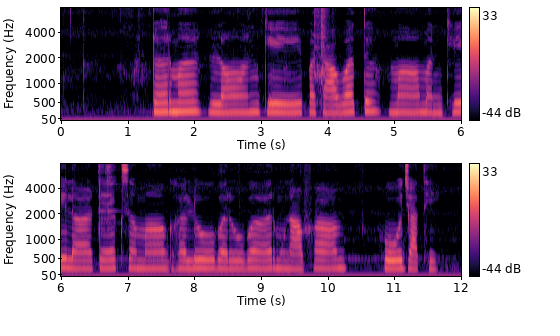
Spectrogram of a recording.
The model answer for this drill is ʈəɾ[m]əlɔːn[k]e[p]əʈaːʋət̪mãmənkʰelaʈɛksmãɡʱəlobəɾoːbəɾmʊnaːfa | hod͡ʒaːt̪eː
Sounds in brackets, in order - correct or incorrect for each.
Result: correct, correct, correct

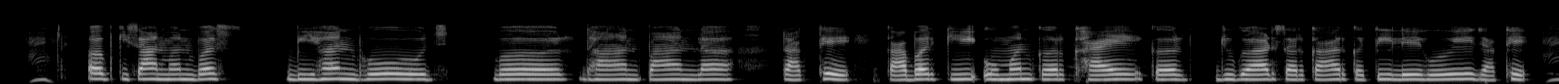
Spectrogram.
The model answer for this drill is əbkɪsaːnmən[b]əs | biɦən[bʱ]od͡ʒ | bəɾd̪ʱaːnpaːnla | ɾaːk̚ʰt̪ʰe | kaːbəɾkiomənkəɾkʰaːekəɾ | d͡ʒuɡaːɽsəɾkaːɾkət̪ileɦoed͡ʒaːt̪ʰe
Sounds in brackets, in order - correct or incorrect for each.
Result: correct, correct

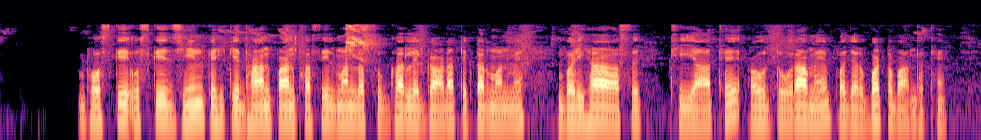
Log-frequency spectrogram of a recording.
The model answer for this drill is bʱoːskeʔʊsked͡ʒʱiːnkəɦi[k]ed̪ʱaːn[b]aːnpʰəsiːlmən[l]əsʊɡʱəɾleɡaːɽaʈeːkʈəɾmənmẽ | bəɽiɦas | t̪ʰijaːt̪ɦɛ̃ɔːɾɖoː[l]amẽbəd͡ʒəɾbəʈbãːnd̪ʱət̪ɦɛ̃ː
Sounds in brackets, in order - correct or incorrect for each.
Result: correct, incorrect: p, correct, incorrect: ɾ

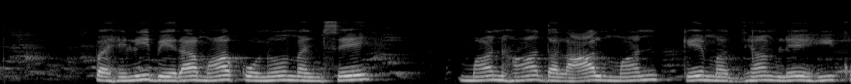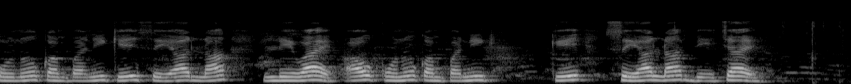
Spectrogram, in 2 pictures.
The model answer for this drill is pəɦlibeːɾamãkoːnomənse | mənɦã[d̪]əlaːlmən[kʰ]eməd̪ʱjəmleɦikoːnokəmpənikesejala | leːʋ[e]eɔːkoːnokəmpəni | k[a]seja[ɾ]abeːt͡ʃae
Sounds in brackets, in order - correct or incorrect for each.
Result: correct, incorrect: k, incorrect: a, incorrect: e, incorrect: l

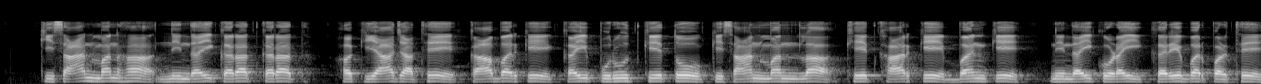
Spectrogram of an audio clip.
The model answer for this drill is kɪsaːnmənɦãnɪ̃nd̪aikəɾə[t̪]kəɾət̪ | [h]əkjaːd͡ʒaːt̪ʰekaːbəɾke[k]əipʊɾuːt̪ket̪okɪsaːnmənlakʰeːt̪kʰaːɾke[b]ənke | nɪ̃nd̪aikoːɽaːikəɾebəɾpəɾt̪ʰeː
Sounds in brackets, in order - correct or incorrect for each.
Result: correct, correct, correct, correct

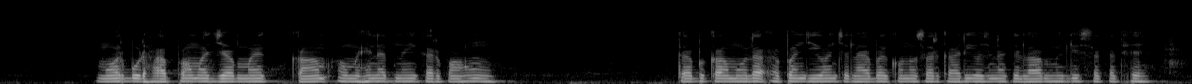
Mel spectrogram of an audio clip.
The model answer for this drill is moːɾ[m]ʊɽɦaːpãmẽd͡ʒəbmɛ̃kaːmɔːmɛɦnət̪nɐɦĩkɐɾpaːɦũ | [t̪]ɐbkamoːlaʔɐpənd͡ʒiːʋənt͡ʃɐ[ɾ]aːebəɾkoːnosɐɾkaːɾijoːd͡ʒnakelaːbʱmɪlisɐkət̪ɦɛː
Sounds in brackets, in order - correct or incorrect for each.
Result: incorrect: b, correct, incorrect: l

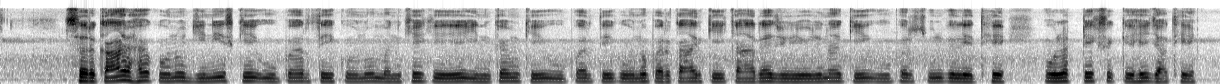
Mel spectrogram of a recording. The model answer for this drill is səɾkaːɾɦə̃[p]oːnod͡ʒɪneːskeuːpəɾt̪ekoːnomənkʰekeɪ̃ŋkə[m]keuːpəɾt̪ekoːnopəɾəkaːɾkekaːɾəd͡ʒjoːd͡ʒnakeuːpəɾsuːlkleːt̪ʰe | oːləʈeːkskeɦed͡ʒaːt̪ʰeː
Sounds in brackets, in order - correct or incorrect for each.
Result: incorrect: k, correct

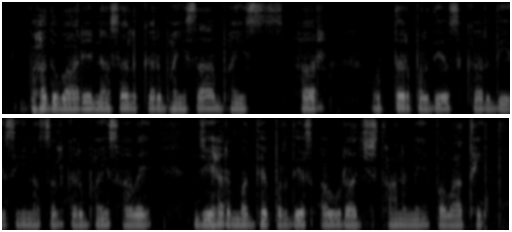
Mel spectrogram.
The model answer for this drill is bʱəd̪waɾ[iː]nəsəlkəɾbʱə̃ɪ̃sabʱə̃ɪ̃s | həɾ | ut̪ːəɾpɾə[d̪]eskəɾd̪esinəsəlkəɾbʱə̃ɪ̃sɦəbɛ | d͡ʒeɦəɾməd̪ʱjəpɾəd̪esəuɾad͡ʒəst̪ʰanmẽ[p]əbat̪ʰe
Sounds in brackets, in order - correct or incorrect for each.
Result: incorrect: i, correct, correct

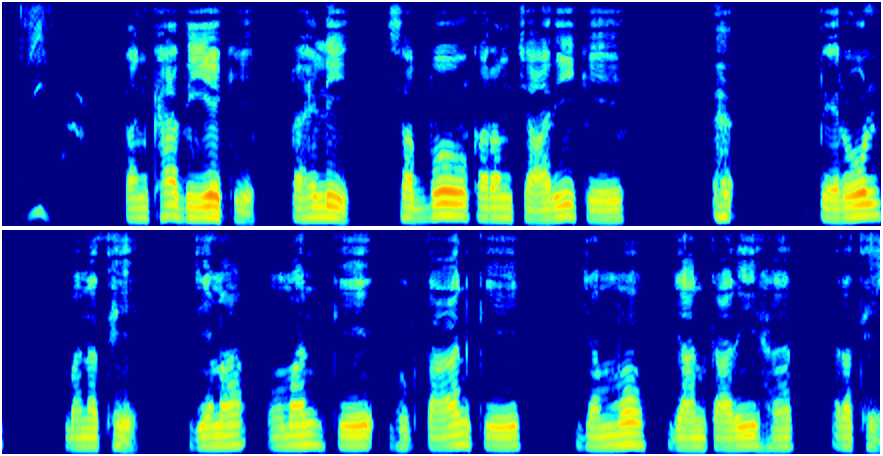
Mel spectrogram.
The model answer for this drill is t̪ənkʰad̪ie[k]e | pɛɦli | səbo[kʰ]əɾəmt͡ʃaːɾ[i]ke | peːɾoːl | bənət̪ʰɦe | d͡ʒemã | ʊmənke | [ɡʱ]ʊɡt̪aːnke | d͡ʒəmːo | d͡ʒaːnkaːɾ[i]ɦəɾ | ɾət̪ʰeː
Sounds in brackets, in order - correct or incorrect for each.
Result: correct, incorrect: k, correct, incorrect: bʱ, correct

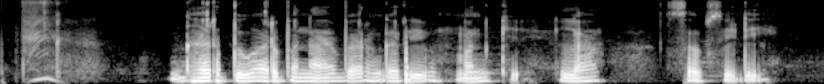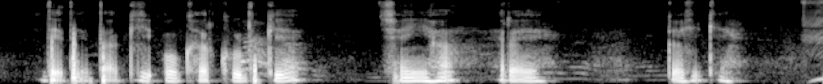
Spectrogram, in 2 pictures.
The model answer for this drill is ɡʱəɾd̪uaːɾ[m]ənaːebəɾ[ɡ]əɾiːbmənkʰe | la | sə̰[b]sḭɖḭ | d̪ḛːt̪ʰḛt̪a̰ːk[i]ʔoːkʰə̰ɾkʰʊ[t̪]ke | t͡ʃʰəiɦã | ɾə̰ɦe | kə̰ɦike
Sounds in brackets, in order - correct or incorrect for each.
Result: incorrect: b, correct, correct, correct, incorrect: d̪

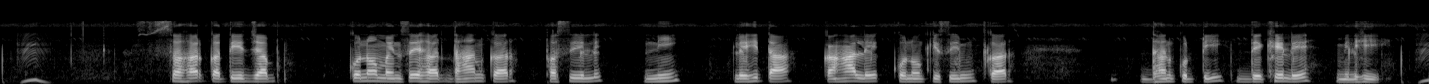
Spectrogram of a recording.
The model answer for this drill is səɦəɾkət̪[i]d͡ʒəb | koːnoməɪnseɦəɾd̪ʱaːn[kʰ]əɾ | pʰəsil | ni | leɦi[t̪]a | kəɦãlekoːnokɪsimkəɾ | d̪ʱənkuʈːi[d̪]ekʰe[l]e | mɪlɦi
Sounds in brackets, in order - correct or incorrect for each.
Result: correct, incorrect: k, correct, correct, correct

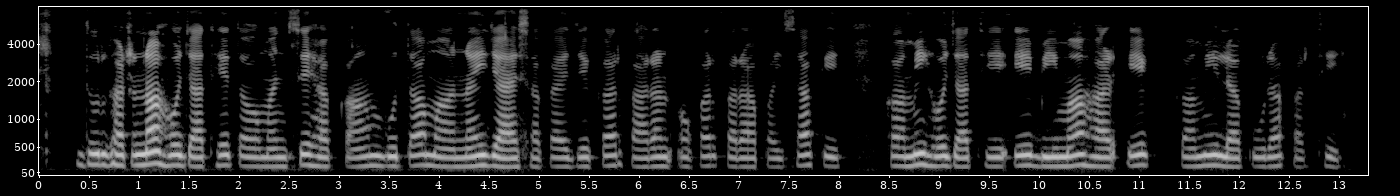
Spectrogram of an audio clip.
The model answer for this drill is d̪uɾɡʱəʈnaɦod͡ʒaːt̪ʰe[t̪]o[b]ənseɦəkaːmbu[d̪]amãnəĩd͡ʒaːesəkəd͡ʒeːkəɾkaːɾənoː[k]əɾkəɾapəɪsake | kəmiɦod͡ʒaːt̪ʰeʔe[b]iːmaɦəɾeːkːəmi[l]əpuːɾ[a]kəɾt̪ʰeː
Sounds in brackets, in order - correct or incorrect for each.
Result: correct, incorrect: m, incorrect: t̪, correct, correct, correct, correct

